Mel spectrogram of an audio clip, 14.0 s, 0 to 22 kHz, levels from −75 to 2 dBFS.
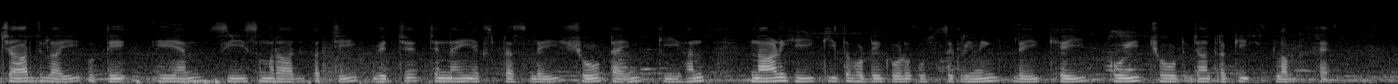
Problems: constant background noise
